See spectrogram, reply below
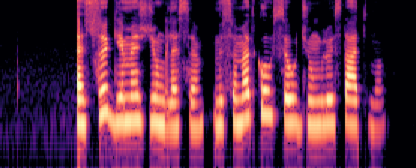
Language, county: Lithuanian, Panevėžys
